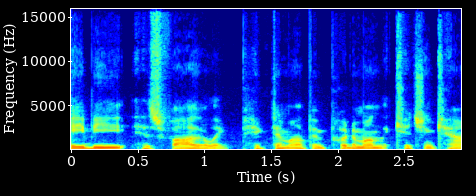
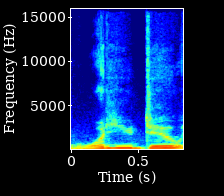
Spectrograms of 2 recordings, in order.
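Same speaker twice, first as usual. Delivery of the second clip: higher-pitched protest, imitating the kid; mock alarm; 8 semitones higher, 4 dB louder than usual. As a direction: blurt it like a startled victim. Acting out kid being beaten.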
